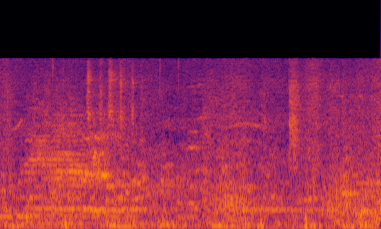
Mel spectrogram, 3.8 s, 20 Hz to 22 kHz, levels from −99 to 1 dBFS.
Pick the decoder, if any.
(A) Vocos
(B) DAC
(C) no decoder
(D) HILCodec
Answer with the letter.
A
